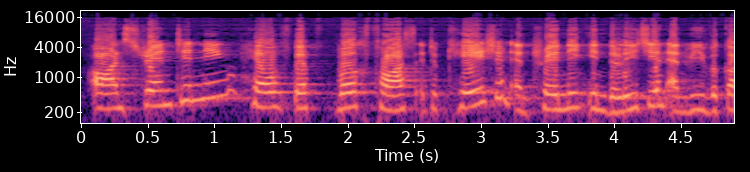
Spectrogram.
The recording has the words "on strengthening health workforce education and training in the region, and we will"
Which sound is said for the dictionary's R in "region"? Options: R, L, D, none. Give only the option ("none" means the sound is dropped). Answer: L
